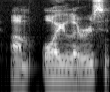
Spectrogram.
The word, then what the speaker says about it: Euler: It's called our natural number, or Euler's number. Euler is a famous mathematician. I know his name doesn't quite look like you pronounce it as Euler, but that's how we say it.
